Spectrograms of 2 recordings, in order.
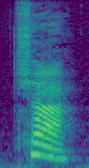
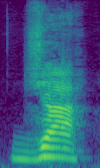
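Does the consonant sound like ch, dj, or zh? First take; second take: ch; dj. First: The consonant sounds like a light ch. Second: The consonant sounds like a dj. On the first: The letter starts a word. "um som como se fosse um som de T C H, um som de tchá" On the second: The letter is inside or ends a word. "um som como se fosse de D mais J"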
